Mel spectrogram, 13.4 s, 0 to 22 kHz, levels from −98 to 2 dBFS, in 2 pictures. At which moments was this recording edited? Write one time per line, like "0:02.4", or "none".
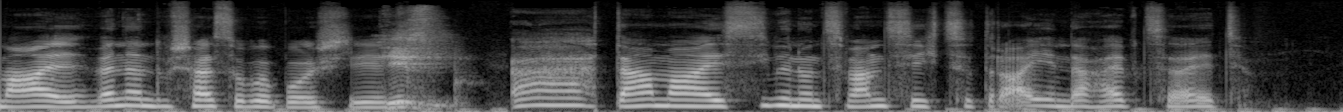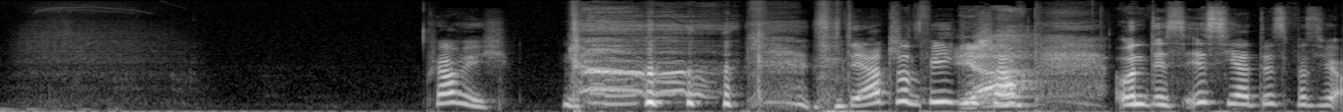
0:02.5
0:11.3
